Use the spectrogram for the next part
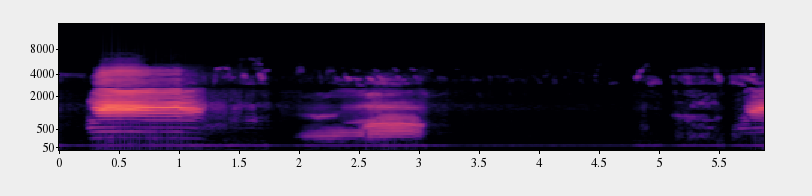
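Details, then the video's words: Saiga antelope calling: one loud, nasal, harmonic bleat, then a softer, lower, wavering call, a silent pause of nearly two seconds, and another bleat starting at the end over a faint low hum. "Saiga Antelope Sound"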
